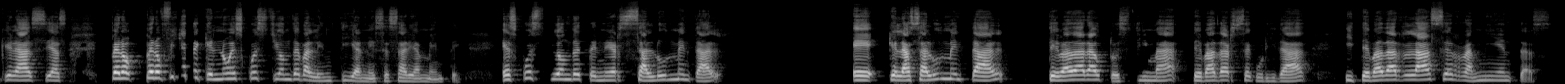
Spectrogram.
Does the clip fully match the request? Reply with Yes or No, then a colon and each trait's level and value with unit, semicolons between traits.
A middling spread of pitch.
Yes: average, 4.3 semitones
